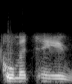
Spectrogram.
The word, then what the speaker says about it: Kumite: Is it pronounced Kumite, Ryu Ju-Jitsu?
